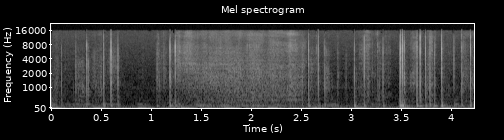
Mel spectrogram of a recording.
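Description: Long nails tap and scratch the glossy card front cover of a thick blue paperback book with a solid paper block, held upright. Quick, fairly regular soft taps with a dull low thump land over a rough, bright scratching rustle, each tap dying away almost at once.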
